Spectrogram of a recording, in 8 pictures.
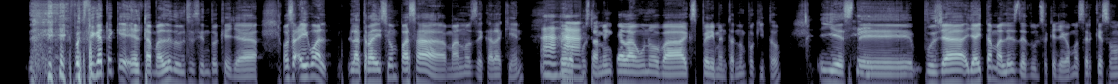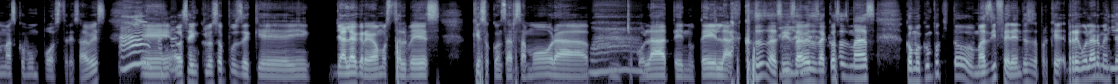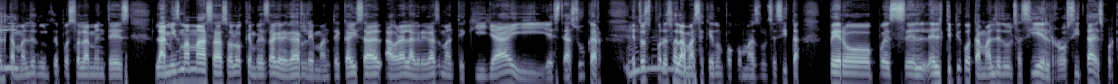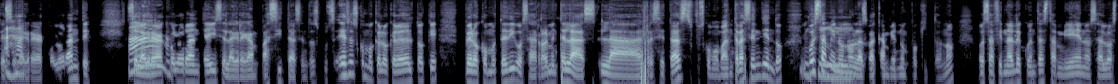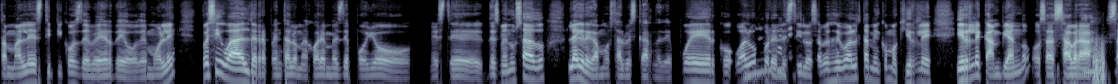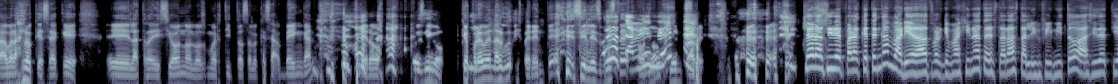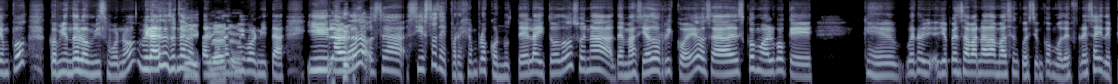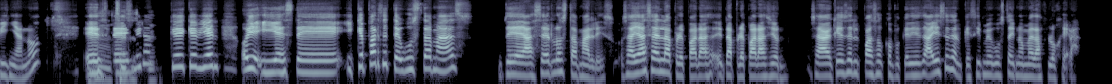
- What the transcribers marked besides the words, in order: other background noise; laughing while speaking: "Pues fíjate"; laughing while speaking: "cosas así"; chuckle; laugh; chuckle; chuckle; giggle; laugh; chuckle
- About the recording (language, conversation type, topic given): Spanish, podcast, ¿Tienes alguna receta familiar que hayas transmitido de generación en generación?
